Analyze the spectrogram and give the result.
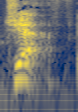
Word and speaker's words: Geoff: G-E-O, like, capitalized. – Well, I think it's still pronounced Jeff.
